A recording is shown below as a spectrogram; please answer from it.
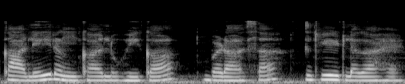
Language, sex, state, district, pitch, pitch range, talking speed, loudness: Hindi, male, Chhattisgarh, Raipur, 185 Hz, 180-205 Hz, 150 wpm, -15 LUFS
